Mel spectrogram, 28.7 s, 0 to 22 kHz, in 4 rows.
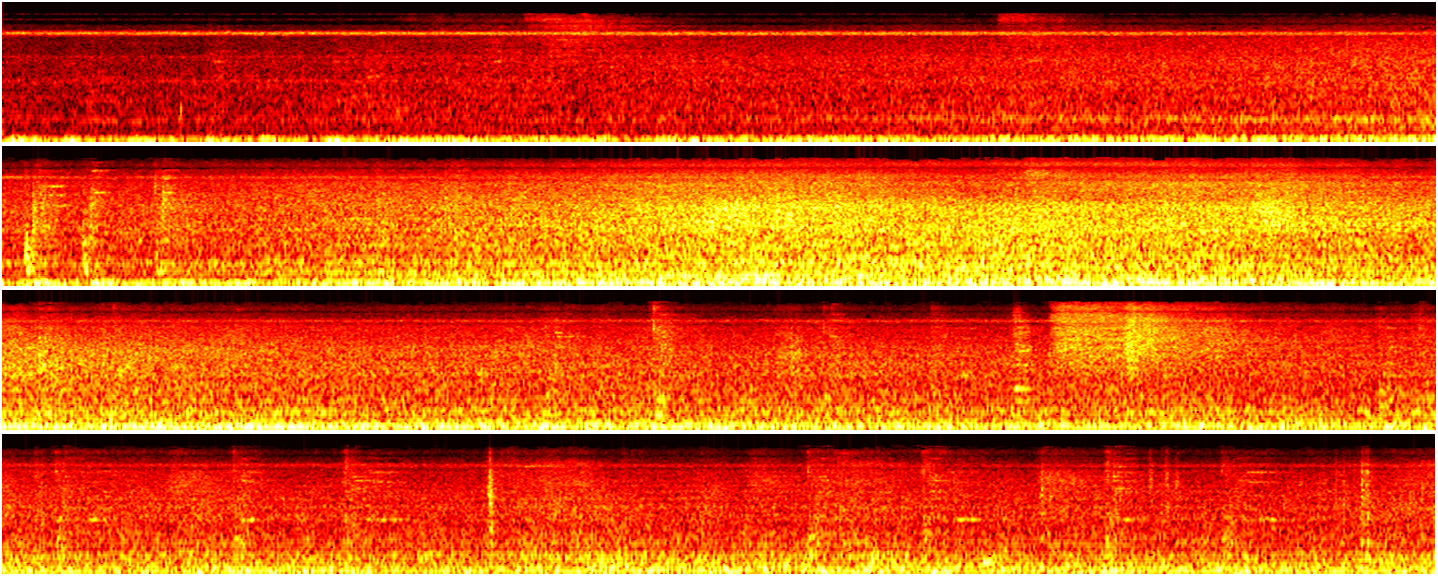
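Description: Passenger train hauled by a WAP-5 electric locomotive approaching and running past. It grows louder until the locomotive goes by about ten seconds in, then the coaches roll past with a steady rumble and wheel clatter.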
